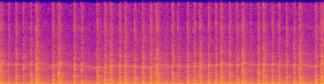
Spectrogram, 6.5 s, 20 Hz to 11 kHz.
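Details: SRT-4 engine in a Mazda B2200 drift truck, restarted after a blown PCM fuse. Uneven, stumbling idle with irregular pulses and no steady beat. Rough because idle air control, TPS and intake air temp sensors are unplugged and there is no O2 sensor.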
